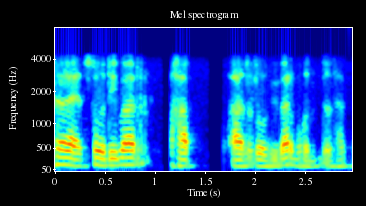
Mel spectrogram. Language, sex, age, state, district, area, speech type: Bengali, male, 18-30, West Bengal, Hooghly, urban, conversation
